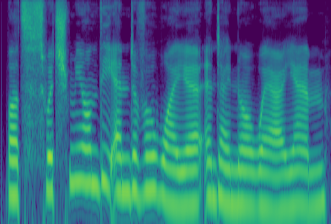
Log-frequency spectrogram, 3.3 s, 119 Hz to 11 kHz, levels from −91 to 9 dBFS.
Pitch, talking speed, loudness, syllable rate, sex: 200 Hz, 270 wpm, -16 LUFS, 5.0 syllables/s, female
